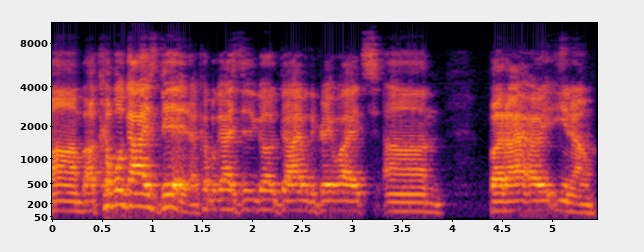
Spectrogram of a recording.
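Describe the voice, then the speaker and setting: Someone with a Californian accent talks at a moderate pace with ordinary pitch variation. The tone is bright, sharp and animated. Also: man, medium pitch for a man. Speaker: Coast Guard veteran. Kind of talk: casual storytelling vlog.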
